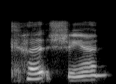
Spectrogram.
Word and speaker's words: Cutchin: It's Cutchin, Uh-huh. so you're just changing the pronunciation of the I.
